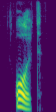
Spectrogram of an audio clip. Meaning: 1. to extinguish, to put out 2. to switch off 3. to quench 4. to curdle 5. to slake (lime, compound of calcium)
- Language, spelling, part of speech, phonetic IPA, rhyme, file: Hungarian, olt, verb, [ˈolt], -olt, Hu-olt.ogg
